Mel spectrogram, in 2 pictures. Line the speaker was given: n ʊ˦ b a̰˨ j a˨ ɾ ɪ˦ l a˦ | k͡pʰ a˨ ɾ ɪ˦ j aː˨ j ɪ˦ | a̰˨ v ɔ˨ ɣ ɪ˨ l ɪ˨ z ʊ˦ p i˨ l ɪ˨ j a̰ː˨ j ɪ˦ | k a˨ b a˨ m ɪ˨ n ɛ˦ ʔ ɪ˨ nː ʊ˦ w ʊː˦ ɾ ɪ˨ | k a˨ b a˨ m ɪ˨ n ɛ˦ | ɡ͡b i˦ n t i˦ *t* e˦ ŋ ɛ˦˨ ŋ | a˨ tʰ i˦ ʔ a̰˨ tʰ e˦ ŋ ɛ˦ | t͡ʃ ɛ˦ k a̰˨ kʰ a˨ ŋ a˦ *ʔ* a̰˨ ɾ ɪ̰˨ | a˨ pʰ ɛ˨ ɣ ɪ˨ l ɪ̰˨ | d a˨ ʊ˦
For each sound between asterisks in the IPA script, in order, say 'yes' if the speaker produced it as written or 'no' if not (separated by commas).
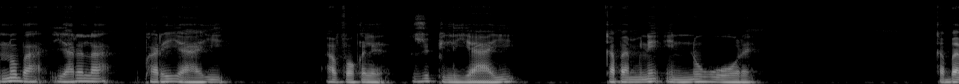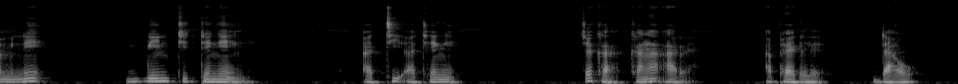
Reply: yes, yes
